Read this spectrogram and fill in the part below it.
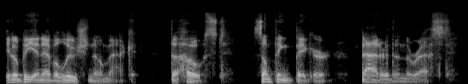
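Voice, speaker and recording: Man playing a very low, husky brooding vigilante. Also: lively intonation, brisk, pushed and bright, exaggerated voice. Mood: grim. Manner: terse, grave. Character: grim, brooding male masked vigilante hero. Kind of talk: amateur superhero script table read.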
